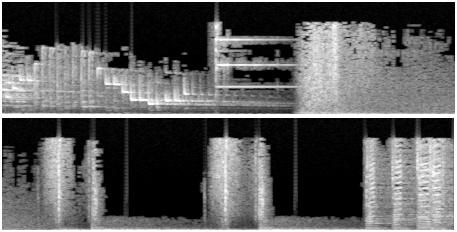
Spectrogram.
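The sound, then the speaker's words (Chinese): A phone rings late at night with an incoming call from an ex-girlfriend, in the film 《前任攻略》: a melodic ringtone of descending tonal notes and then a brief steady chime, followed by loud, noisy bursts of sound. No one speaks. “都这么晚了，还给你打电话？”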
